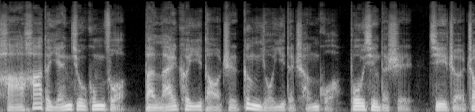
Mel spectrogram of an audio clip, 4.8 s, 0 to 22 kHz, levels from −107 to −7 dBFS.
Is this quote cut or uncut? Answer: cut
